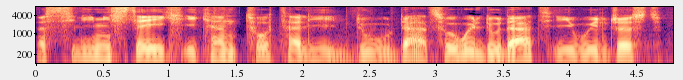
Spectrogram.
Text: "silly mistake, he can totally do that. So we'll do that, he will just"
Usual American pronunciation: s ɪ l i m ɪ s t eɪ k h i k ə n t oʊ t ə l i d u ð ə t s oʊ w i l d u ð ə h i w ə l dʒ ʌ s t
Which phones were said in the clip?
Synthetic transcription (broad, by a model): s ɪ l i m ɪ s t eɪ k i k ə n t oʊ t ə l i d u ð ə t s oʊ w i l d u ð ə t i w ə l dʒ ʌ s t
